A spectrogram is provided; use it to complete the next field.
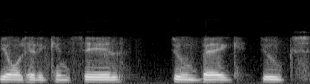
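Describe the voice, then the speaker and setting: This man has an Irish accent. His intonation is flat and monotone. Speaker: golf tourism representative. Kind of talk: interview. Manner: hesitant, repeats words.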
